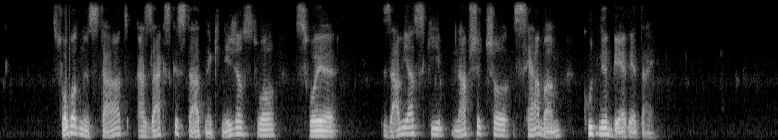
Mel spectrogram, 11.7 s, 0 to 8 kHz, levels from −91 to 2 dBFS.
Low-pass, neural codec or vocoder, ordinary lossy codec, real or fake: 7.2 kHz; vocoder, 24 kHz, 100 mel bands, Vocos; Opus, 16 kbps; fake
